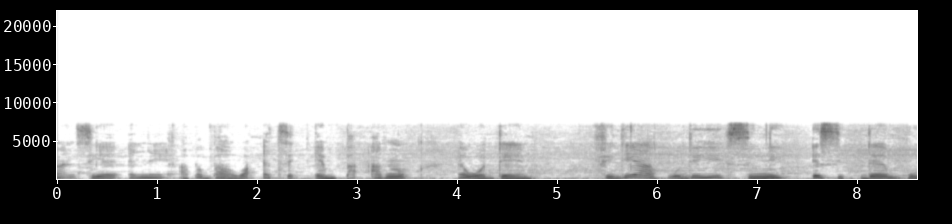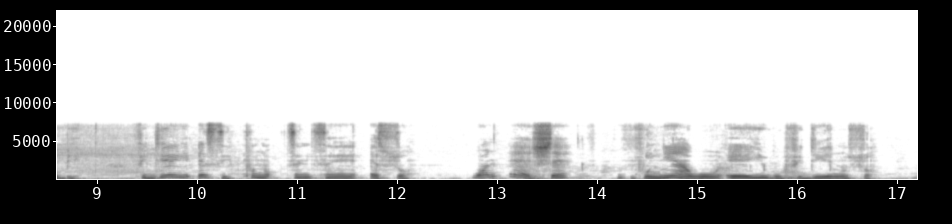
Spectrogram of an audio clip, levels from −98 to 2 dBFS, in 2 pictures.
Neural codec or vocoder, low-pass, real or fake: none; 7.2 kHz; real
